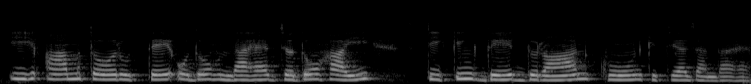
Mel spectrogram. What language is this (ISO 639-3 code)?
pan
